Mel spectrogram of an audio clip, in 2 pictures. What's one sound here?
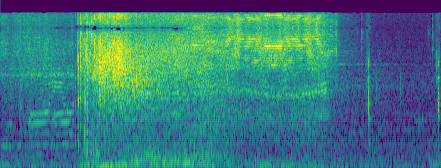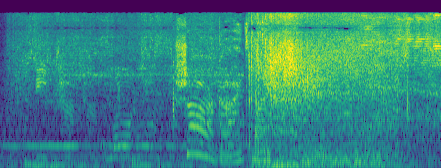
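A magic spell rings out with a shimmering whoosh.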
